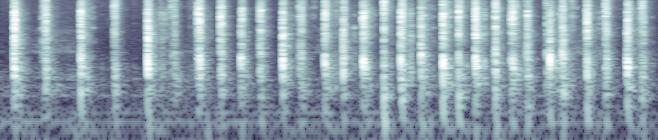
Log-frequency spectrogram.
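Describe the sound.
Two hollowed-out coconut shells with straps across the top, held in the hands and struck down in dirt to imitate a horse walking: a steady stream of sharp, hollow clops in a brisk, even rhythm, moderately loud with no voices.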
